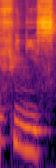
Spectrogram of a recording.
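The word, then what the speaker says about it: finissent: Finison nufison bufinisé il finis el finis. Acuérdate que esta aunque la escribo, no la pronuncio, con lo cual voy a decir il finis.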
